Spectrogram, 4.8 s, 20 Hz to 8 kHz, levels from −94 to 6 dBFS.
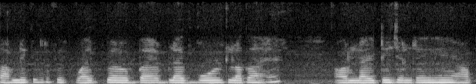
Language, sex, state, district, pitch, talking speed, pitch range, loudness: Hindi, female, Chhattisgarh, Raigarh, 205 Hz, 190 wpm, 200-210 Hz, -14 LUFS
